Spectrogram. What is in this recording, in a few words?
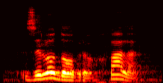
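Very Well Thanks, Slovenian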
